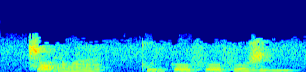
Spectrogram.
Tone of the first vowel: high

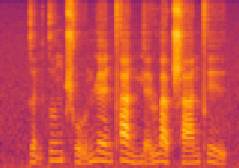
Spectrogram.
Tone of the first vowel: low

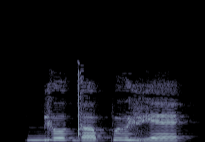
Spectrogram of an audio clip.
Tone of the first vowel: high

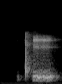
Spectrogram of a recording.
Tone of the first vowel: high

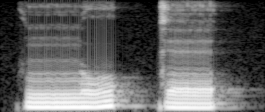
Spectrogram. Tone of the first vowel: rising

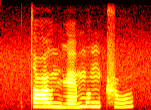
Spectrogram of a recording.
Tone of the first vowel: high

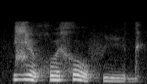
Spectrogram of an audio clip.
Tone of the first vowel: falling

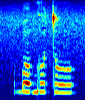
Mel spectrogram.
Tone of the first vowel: high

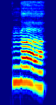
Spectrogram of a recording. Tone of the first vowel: falling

